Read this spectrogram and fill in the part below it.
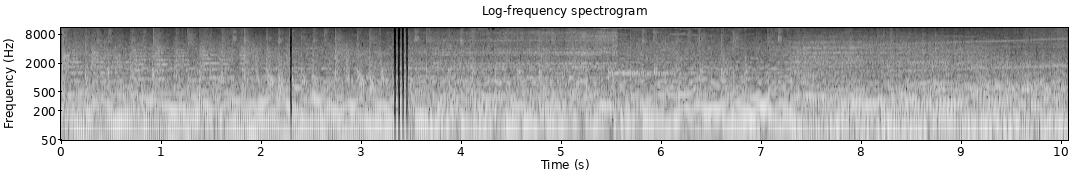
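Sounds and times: television news theme music: 0.0s - 10.0s.

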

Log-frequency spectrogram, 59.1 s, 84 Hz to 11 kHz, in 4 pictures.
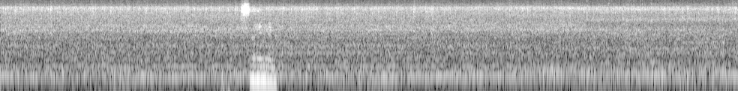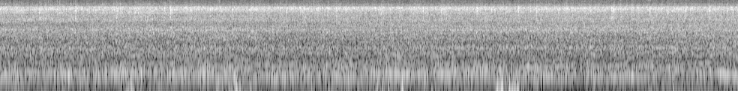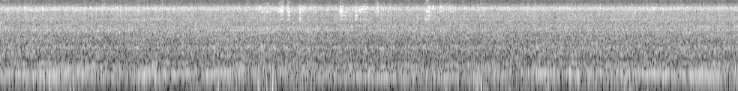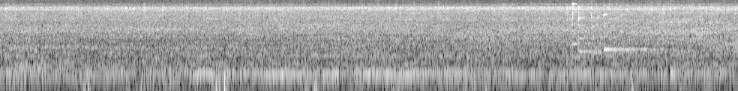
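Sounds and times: fan or motor humming: 0.0s - 59.0s.

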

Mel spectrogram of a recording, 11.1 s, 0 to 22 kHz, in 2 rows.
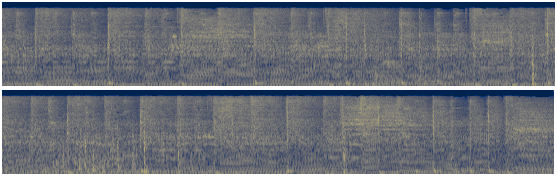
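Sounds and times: guitar rock music: 0.0s - 11.0s
skateboard wheels rolling on concrete: 0.0s - 11.0s.

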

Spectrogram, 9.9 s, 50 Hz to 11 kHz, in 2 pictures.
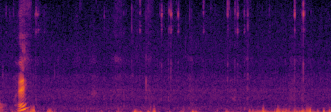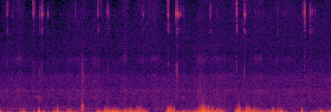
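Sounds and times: rustling on phone microphone: 0.3s - 9.9s
footsteps on asphalt: 0.6s - 9.9s.

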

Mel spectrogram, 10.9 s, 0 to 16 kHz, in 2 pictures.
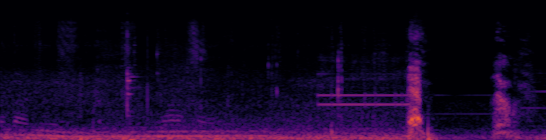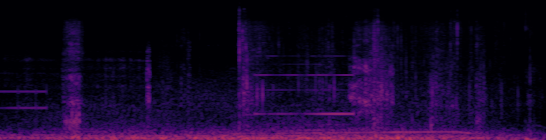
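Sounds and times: dog barking: 4.0s - 5.3s.

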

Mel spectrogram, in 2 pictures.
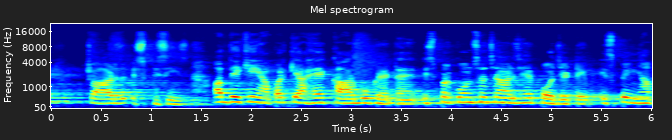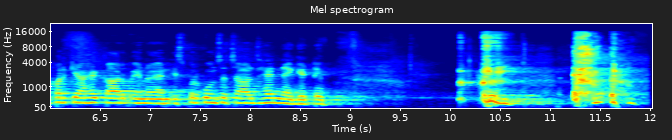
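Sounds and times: man coughing: 10.1s - 12.0s.

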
